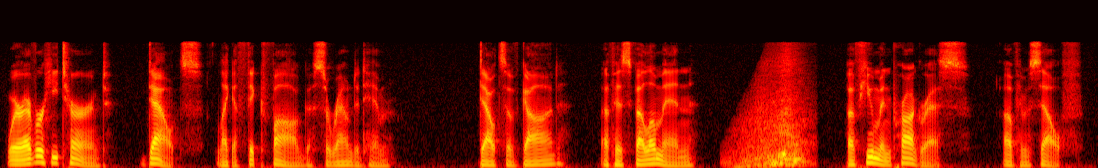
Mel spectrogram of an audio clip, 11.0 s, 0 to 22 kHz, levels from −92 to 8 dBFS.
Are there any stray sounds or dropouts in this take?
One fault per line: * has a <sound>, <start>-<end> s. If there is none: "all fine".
* has a whoosh, 7.2-8.2 s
